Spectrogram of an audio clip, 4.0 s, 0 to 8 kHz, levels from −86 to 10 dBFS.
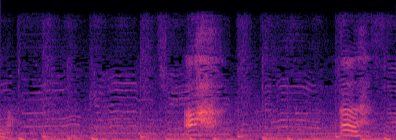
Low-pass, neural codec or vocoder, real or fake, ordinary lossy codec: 7.2 kHz; none; real; none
